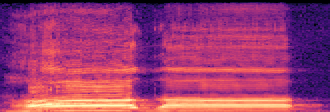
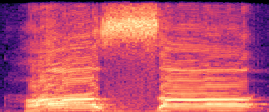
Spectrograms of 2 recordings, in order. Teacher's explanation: اس کو ہم نے لمبا کر کے پڑھنا ہے، ہا ذا۔ زال کی جگہ زا کی آواز نہ آئے ، ہا زا، یہ غلط ہے، زا کی آواز آئی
